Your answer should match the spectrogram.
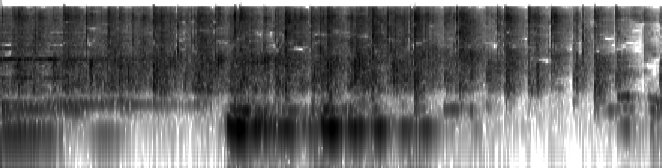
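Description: Audience applauding as a song ends, the last held note of the music fading out in the first half-second; the clapping thins out toward the end.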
